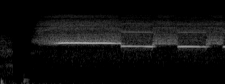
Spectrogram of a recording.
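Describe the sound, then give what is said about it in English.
A toy weenie whistle is blown in one long, shrill, high-pitched tone. The note holds mostly steady, with a couple of brief dips in pitch before it carries on to the end. “Do you happen to have weenie whistles? We do have weenie whistles. So I have one for you here,”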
